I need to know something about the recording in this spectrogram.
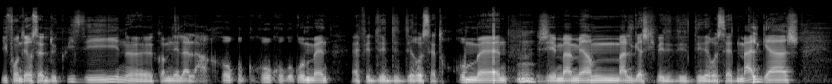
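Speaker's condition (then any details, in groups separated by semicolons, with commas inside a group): Stuttering; lifelong mild stutter, uncle stutters severely, born without pelvis, half femurs missing, never operated, learned to walk; no stuttering heard on Vivre FM radio, fluent, Marseille accent; sometimes gets stuck on words, no stutter on stage at Alhambra or radio, better when positive; repeated words, prolonged sounds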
